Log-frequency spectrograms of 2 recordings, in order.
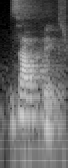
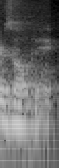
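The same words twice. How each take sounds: First: "Zopix" as ZAH-picks; first syllable of "Zopix" like ah; open A pronunciation. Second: "Zopix" as ZOH-picks; first syllable of "Zopix" rhymes with go; long O pronunciation. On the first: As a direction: say "Zopix" with an open ah, rhyming with topics. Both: Shown as a demonstration. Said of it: "Or Zopix?".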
